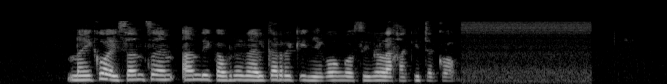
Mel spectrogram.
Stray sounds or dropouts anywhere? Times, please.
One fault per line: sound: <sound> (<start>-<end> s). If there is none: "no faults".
no faults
